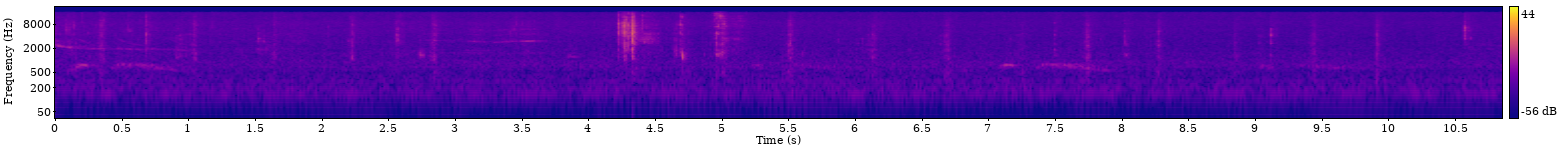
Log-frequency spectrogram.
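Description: A person chewing and biting food close to the microphone, with small wet clicks and crunches throughout. The sharpest crunches come a little after four seconds in.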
